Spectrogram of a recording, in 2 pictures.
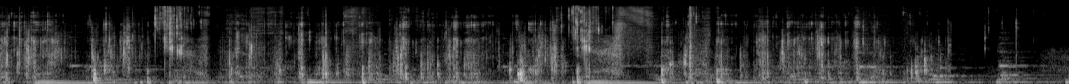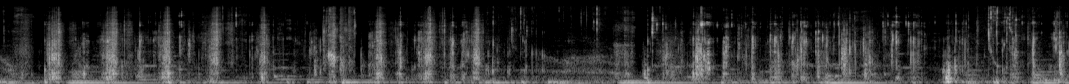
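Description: Close-miked chewing and crunching as bok choy and braised pork belly are bitten and eaten, a dense run of wet crunches and clicks. Background music with a bass line of held low notes plays under it.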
